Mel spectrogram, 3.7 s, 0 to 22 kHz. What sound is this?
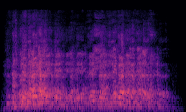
Recorded inside with about 15 people.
